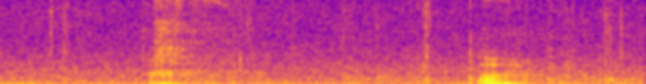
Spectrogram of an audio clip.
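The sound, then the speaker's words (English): Steady rain hisses over a low rush of wind, a continuous wash of noise at moderate level, with a couple of brief, faint voice-like murmurs rising through it. “Even as they left the valley, the sky darkened in the west before them, and wind and rain came up to meet them.”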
